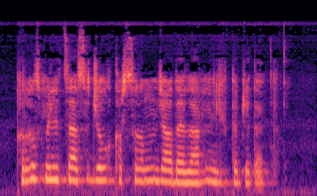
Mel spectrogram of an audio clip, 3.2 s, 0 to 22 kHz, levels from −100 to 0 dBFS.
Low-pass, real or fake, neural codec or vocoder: 14.4 kHz; fake; vocoder, 44.1 kHz, 128 mel bands every 512 samples, BigVGAN v2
